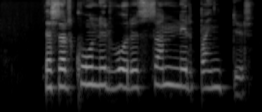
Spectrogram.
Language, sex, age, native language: Icelandic, male, 10, Icelandic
